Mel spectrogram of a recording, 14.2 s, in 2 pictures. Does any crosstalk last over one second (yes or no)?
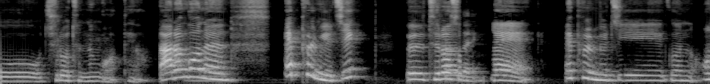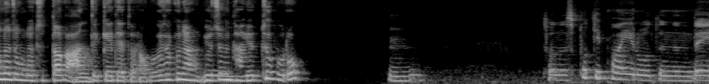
no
